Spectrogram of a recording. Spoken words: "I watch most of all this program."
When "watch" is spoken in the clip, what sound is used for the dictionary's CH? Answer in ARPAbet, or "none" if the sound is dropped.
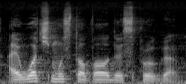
CH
